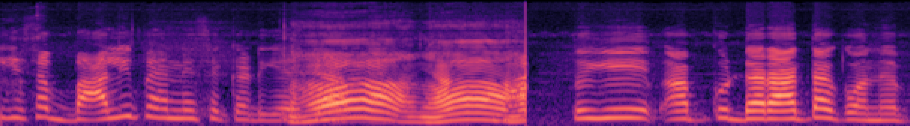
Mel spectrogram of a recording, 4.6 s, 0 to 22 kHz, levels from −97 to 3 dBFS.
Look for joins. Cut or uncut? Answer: cut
